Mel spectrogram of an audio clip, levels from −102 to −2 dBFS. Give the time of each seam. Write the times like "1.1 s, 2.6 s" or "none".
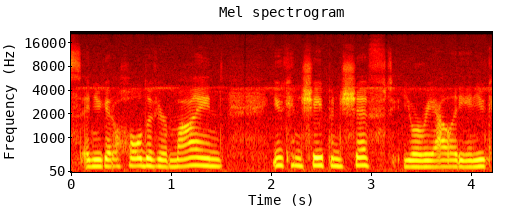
none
